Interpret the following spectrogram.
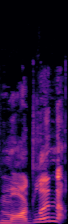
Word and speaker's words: Magdalen: going to do again I'm afraid in Oxford Magdalene is pronounced modeling that's Maudlin I've always wondered because when you look up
